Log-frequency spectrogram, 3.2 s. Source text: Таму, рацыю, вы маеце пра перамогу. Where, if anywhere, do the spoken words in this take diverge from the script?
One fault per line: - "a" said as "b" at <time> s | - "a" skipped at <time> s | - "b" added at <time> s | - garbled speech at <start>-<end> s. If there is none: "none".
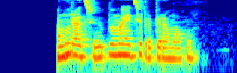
none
